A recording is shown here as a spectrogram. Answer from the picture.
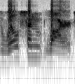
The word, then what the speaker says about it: Wilson Large: Hello, my name is Wilson Large.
